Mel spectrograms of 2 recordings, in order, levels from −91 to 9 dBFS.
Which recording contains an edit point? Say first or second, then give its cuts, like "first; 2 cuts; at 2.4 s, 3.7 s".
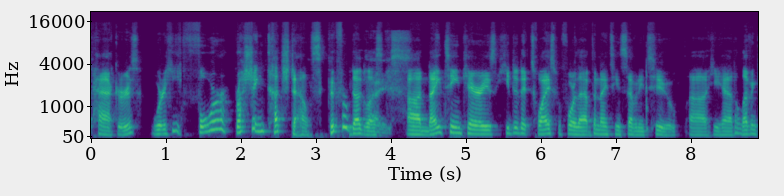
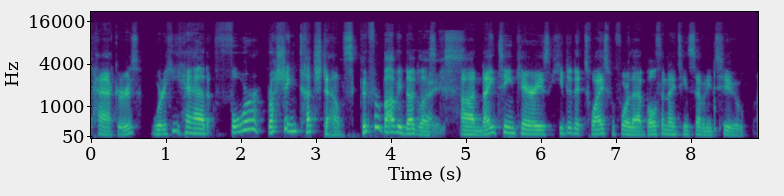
first; 3 cuts; at 1.2 s, 3.4 s, 6.7 s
